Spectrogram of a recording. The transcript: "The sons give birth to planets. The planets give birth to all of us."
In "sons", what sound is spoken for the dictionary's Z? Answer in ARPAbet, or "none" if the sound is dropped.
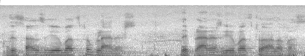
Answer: S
